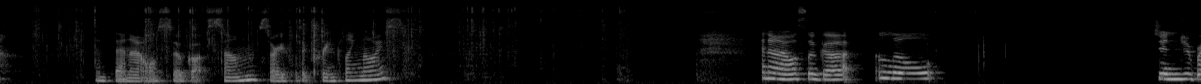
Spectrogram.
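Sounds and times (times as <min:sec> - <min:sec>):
packaging crinkling: 0:00.0 - 0:06.9.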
